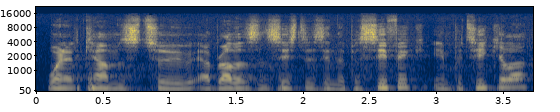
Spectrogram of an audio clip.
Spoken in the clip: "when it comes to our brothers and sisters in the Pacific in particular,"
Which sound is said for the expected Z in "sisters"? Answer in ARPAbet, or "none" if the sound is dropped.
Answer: Z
